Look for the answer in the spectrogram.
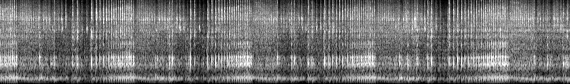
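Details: Customer's motorcycle at tick-over after a no-choke kick start with ignition advance midway; engine not stripped, standard gearbox. A slow, lumpy tick-over with even repeating surges and no knocks or rattles: healthy.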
